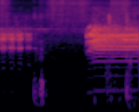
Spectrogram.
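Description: Two Minecraft sheep bleats sound one after the other, the first shorter and broken, the second a longer wavering cry, fairly quiet with no talking.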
